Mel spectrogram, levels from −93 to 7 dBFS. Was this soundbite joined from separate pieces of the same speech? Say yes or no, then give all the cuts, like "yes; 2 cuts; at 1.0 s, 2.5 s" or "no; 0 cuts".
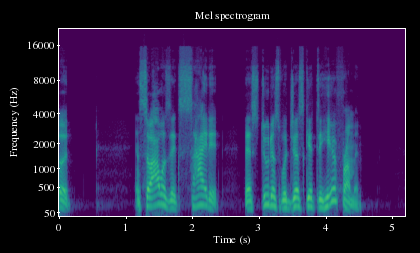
no; 0 cuts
